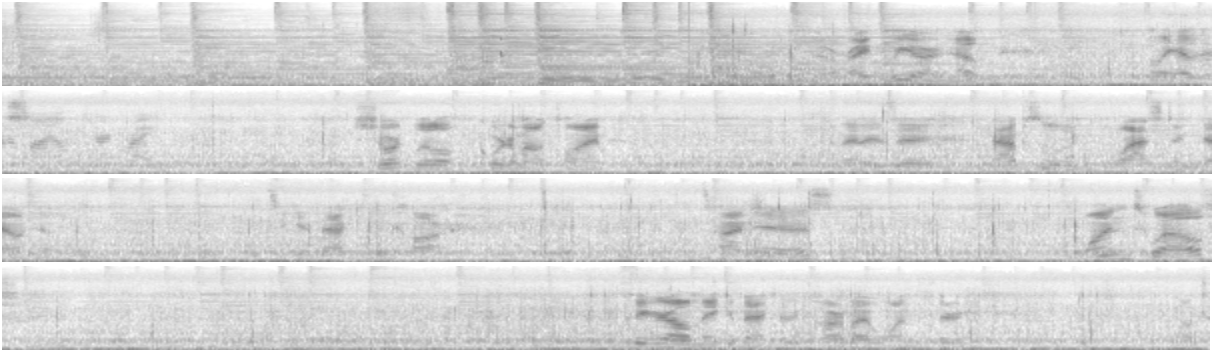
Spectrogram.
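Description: Bicycle tyres rolling on a gravel forest road, under a heavy low rumble of wind on the camera microphone. Guitar music ends about four seconds in.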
